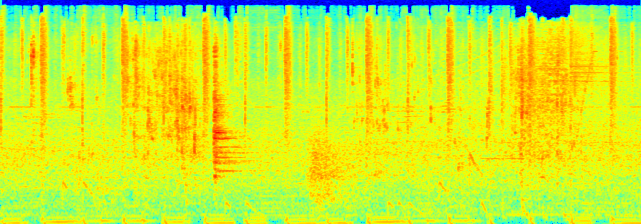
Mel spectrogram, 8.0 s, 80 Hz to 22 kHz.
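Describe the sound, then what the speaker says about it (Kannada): Water is poured into steamed Bombay rava, a close, continuous gurgling trickle with a rhythmic glugging pulse, with faint clinks and no talking. "ಒಂದು ಲೋಟ ರವಕ್ಕೆ 1 ಲೋಟ ನೀರು ಹಾಕಿ"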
